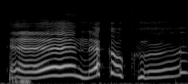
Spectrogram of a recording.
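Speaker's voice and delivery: high-pitched, drawn-out surprised query; questioning character voice. Acted. Reading out what she says to the cat, questioning. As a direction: call to the cat with a high, puzzled lilt. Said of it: "And then she says".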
